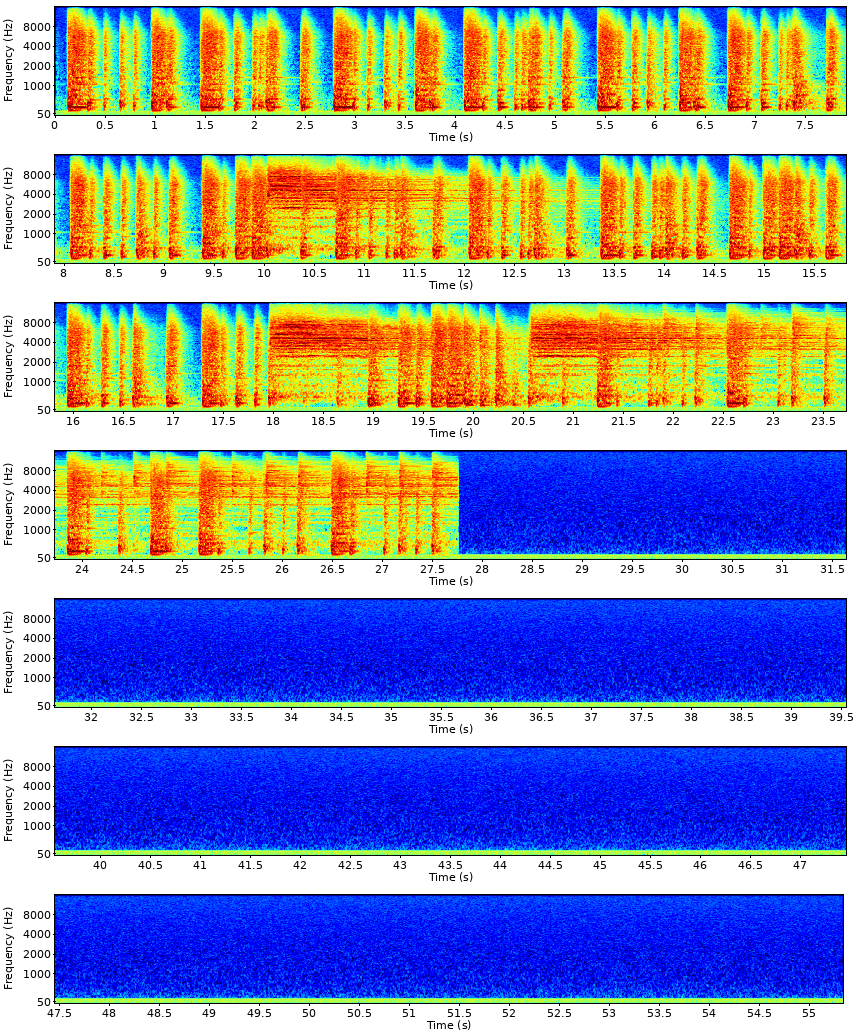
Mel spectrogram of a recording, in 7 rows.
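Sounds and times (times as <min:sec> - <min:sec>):
distorted snare drum: 0:00.0 - 0:27.8.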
